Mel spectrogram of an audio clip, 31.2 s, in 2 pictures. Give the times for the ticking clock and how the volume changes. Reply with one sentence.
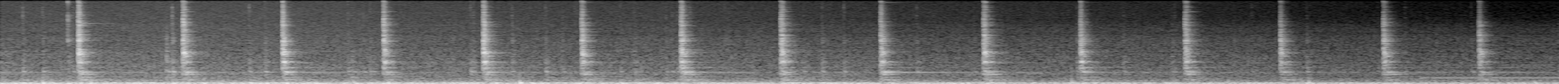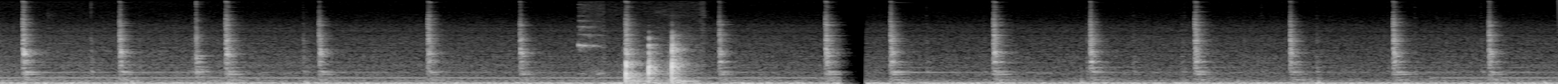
You can hear the ticking clock from 0.0 to 31.1 s, getting quieter.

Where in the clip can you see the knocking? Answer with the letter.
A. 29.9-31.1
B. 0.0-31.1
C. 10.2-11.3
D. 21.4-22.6
D.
